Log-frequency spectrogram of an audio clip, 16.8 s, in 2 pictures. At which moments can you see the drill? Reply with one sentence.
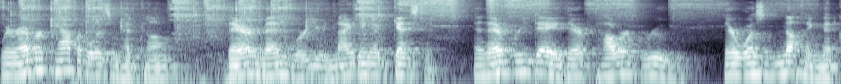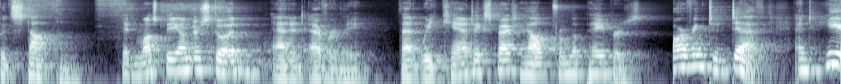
You can't hear the drill here.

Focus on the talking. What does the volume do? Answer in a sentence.
The volume of the talking stays about the same.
